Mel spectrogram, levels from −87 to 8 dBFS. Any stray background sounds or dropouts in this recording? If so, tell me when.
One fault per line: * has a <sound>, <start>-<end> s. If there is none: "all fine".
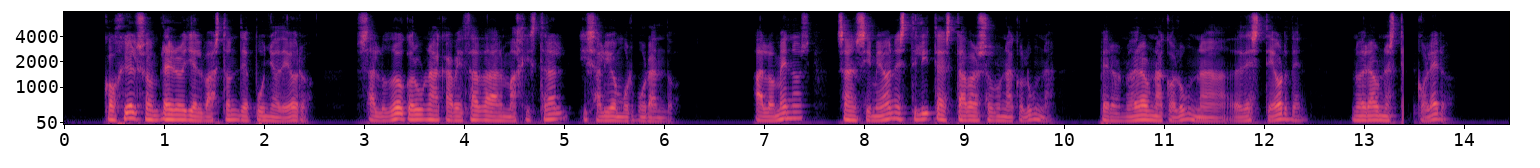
* has a dropout, 13.4-13.5 s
